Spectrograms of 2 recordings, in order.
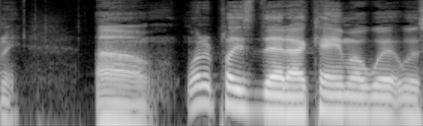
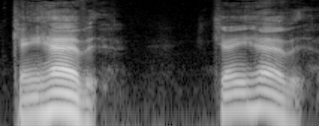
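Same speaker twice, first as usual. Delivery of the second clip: usual speaking voice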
